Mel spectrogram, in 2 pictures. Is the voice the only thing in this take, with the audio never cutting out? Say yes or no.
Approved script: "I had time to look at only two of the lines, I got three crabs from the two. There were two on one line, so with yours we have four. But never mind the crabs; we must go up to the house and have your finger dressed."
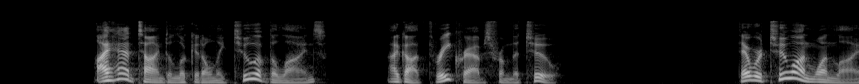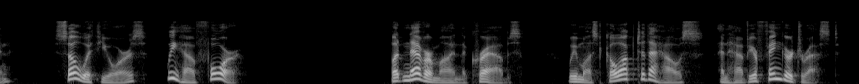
yes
